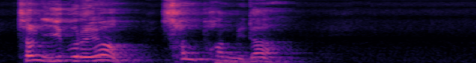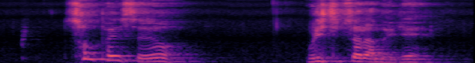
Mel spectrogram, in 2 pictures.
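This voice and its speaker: High-pitched male voice, animated in tone with very wide pitch swings, at a fairly slow pace with long, frequent pauses, in audible room echo. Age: 70s. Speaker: pastor. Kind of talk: sermon. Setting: church.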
